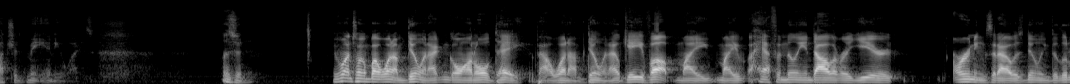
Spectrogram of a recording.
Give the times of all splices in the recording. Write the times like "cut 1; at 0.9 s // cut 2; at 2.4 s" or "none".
cut 1; at 6.2 s

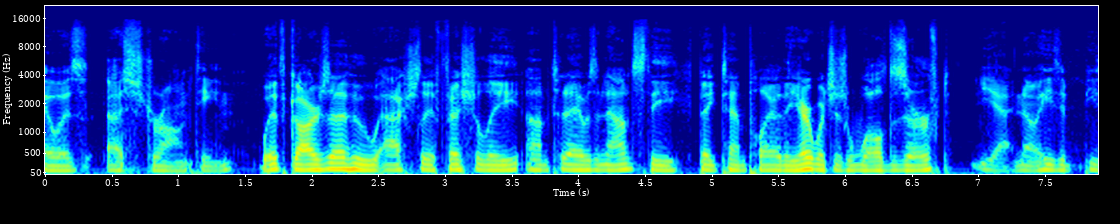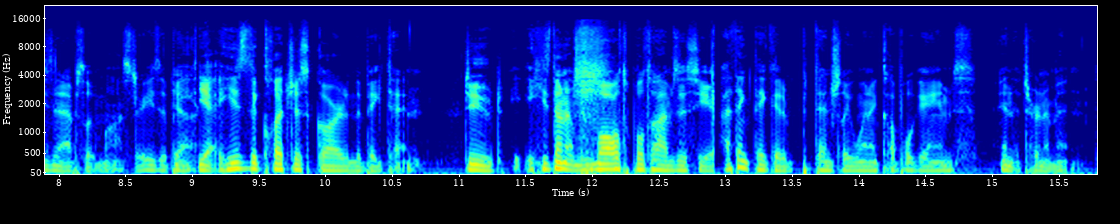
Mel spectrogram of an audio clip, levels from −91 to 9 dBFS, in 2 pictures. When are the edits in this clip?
cut 1; at 9.0 s // cut 2; at 12.9 s

